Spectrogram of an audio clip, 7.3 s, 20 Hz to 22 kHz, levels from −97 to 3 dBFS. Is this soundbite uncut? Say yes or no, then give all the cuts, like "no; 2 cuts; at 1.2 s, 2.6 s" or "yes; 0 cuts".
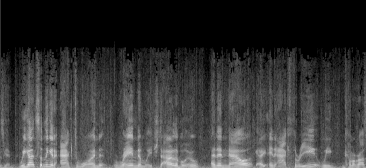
no; 3 cuts; at 3.0 s, 5.1 s, 6.4 s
